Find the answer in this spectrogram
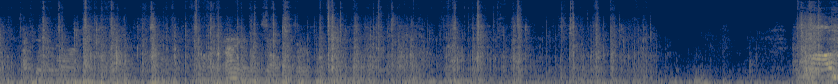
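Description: Groceries being handled on a kitchen counter: irregular light clicks, knocks and rustles of packages and bags, with a few quiet spoken words mixed in, and a quieter spell near the end.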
